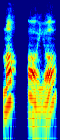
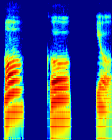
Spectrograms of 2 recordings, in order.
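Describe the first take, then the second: First: The final consonant is kept separate from the vowel. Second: The final consonant is linked into the vowel. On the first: The speaker calls it wrong. "tulisannya mok oyo" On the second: The speaker calls it right. "dibacanya adalah mogoyo"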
